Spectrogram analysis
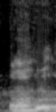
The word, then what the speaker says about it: Alhambra: But you don't pronounce the H. Alhambra, and it's a 1925 reserve.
